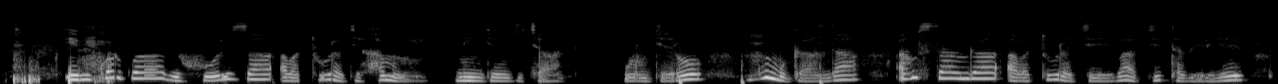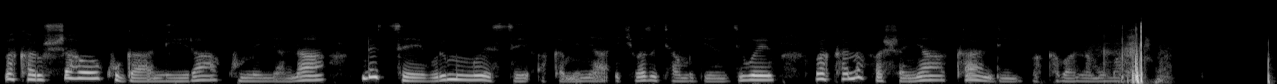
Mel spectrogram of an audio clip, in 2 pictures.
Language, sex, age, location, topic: Kinyarwanda, female, 18-24, Nyagatare, government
